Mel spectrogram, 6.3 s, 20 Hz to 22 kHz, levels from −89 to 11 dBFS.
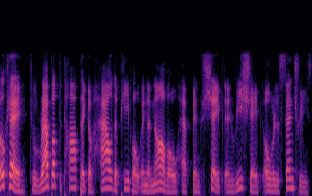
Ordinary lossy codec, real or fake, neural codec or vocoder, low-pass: Opus, 16 kbps; real; none; 7.2 kHz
